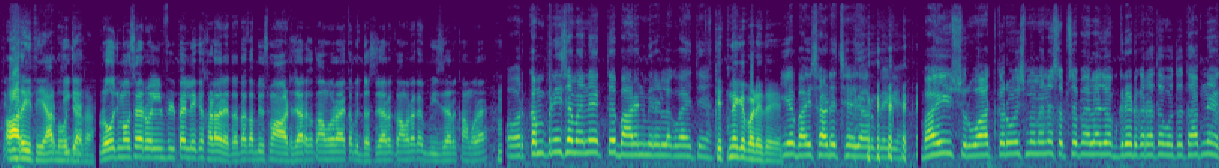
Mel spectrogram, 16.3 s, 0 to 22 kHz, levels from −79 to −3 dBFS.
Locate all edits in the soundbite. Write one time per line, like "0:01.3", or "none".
0:01.2
0:06.6
0:12.1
